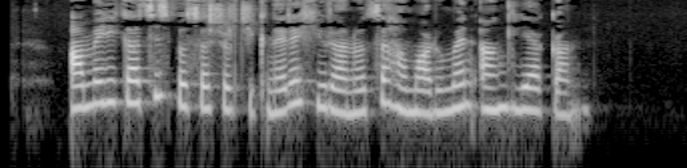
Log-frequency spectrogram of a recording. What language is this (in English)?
Armenian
